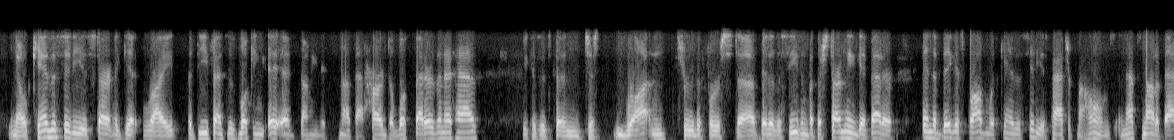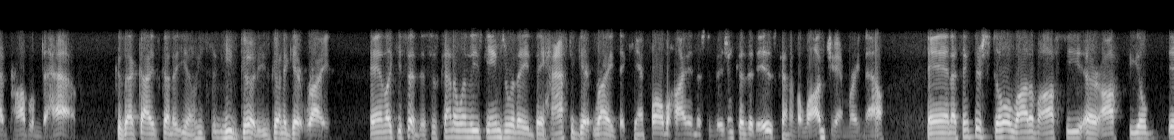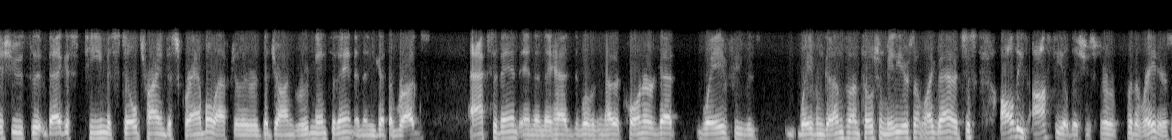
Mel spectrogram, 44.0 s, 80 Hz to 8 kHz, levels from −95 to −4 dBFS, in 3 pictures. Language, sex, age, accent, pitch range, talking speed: English, male, 40-59, American, 100-125 Hz, 240 wpm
